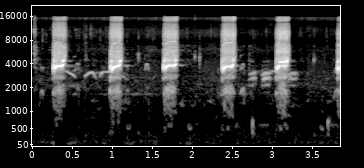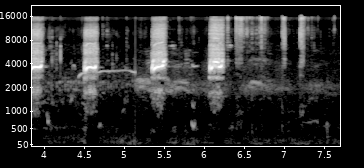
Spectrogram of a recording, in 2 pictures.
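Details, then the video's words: Grey francolin calling: loud, harsh, shrill bursts repeated steadily about every three-quarters of a second, nine in a row, with thin faint whistles in the gaps and an otherwise quiet background. "Grey Francolin Bird Voice"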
